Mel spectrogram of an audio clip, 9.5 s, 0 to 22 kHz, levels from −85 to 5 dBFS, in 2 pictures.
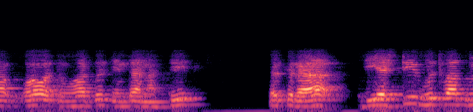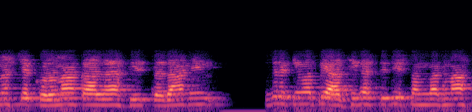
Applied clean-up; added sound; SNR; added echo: none; none; none; reverberation time 0.3 s.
